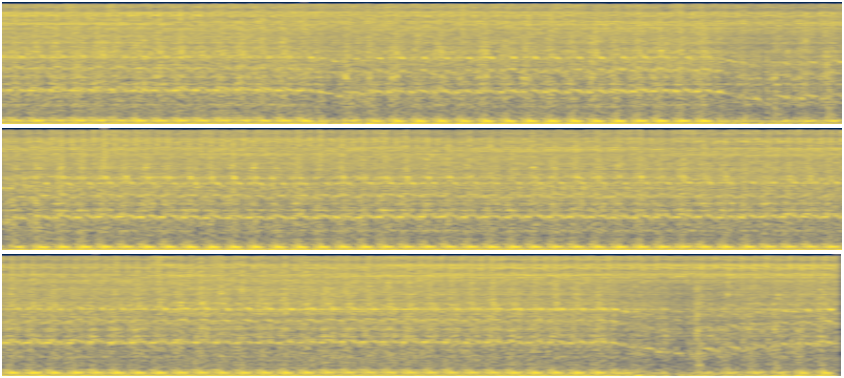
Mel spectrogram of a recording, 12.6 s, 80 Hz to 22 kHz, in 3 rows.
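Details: BMW K100 motorcycle with a no-start traced to a dirty #4 injector plug: deep, steady idle with a smooth, even beat and only brief dips every few seconds; runs evenly on all cylinders, normal idle.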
